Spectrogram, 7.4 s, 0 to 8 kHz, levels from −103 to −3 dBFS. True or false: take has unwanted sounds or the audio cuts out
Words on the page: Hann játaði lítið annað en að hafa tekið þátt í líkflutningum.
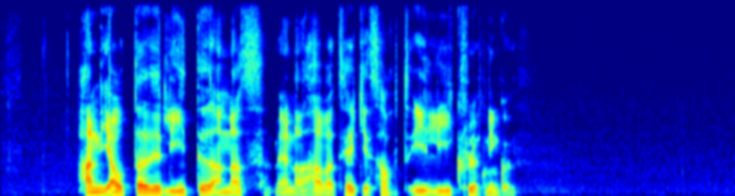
false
